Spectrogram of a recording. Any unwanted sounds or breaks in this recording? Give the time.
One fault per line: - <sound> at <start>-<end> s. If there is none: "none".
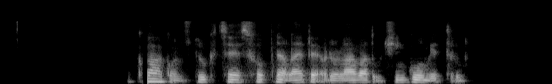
- dropout at 1.4-1.5 s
